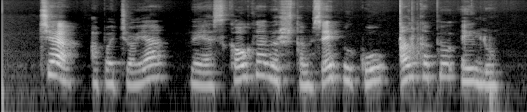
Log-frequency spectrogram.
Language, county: Lithuanian, Marijampolė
